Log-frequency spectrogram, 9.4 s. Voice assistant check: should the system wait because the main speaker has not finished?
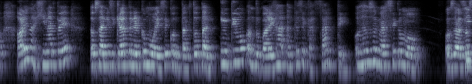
No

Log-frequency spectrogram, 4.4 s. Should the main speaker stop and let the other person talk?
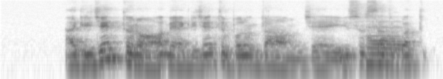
No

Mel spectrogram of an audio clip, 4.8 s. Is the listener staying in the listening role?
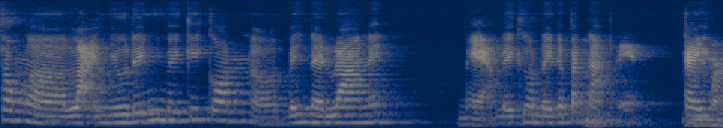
No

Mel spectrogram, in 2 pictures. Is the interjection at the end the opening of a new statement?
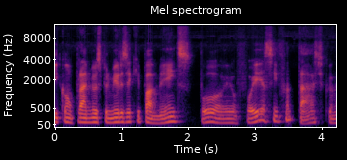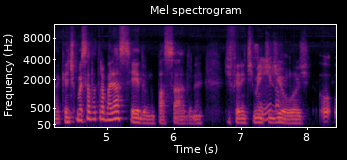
Yes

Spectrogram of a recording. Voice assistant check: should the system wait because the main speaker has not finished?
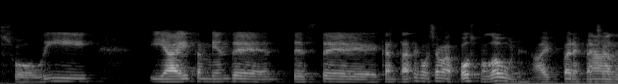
No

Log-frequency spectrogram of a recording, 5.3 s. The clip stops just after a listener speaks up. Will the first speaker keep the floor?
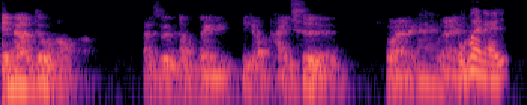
No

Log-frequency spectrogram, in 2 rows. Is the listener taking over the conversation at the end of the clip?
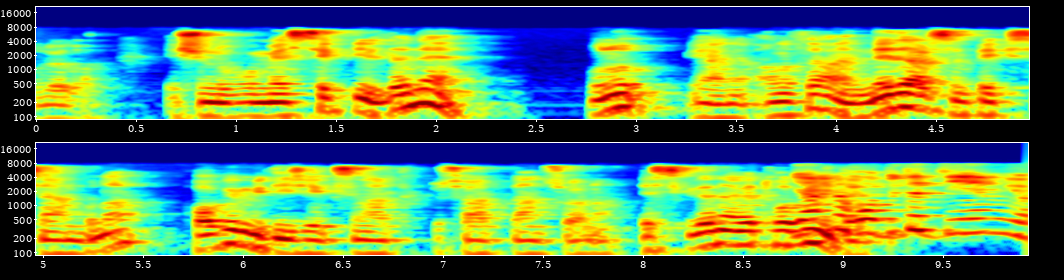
Yes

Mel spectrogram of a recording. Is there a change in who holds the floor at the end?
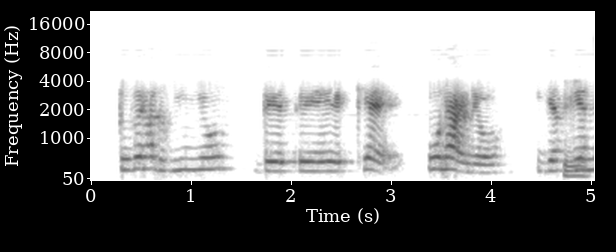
No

